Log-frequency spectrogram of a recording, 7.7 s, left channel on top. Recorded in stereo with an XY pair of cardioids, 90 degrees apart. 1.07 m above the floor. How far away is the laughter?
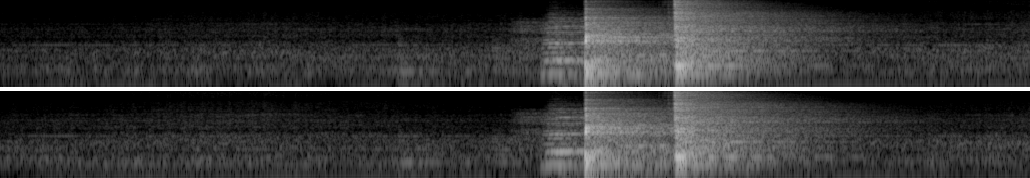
About 3.5 m.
